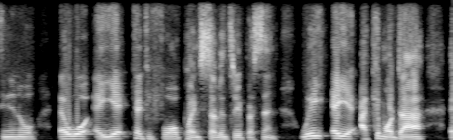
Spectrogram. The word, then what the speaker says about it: Akim Oda: Akim Oda and Achim Oda. Achim Oda and I say Akim Oda. However you want to pronounce it, it's up to you.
